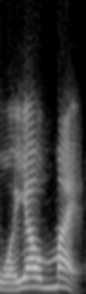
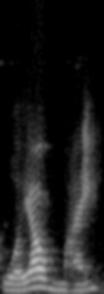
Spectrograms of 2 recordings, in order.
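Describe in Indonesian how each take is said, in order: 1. Suku kata terakhir memakai nada yang berarti 'jual'. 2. Suku kata terakhir memakai nada yang berarti 'beli'. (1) "yang pertama jual" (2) "Yang kedua ... beli"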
